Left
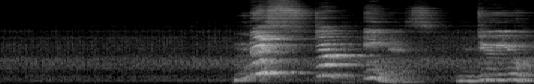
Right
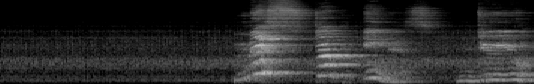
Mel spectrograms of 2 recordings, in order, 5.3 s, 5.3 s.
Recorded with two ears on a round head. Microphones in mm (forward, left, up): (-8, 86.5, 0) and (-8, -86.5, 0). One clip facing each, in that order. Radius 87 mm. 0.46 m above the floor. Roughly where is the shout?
Left.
